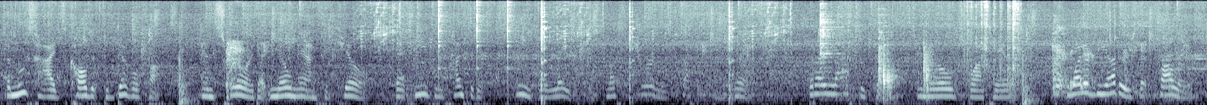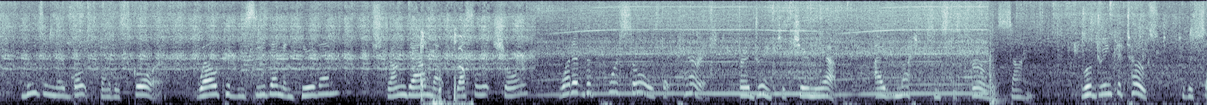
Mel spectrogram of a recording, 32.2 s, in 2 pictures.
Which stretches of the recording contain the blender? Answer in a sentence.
You can hear the blender from 6.0 to 29.3 s.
